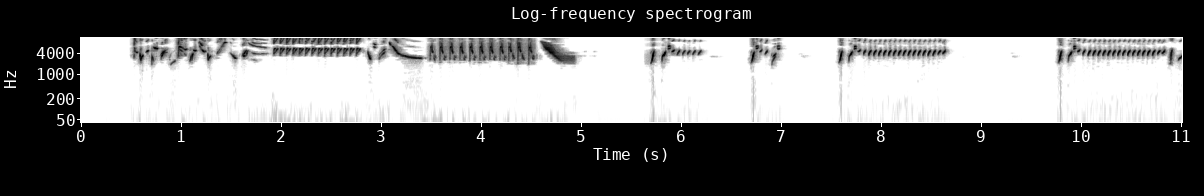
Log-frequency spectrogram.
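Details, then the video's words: European goldfinch delivering the Maliki song style without errors: tangled twitters, a high even trill, a buzzy descending trill, then several short separate trills with pauses between them. "تغريد الحسون المالكي خالي من أخطاء"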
